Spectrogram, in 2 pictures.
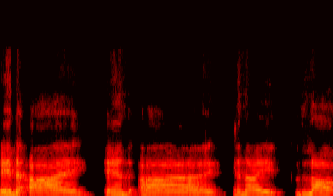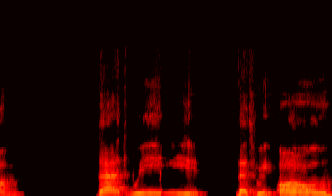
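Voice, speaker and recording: A woman with a non-native accent speaks at a medium pitch. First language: not English. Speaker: video series host. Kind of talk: casual chat. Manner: halting, many repetitions.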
